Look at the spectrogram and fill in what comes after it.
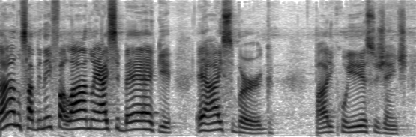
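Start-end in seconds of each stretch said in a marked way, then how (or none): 0.0-3.7 louder, higher teasing; mock a classmate. Classmate teasing over pronunciation, higher mocking voice. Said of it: "aí o outro já fica rindo".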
